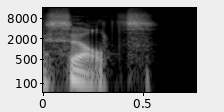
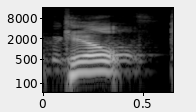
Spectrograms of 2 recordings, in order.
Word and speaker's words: Celts: Well, I say Celts, but obviously somebody out there's me like, it's pronounced Celts, you jerk. – Trick or treat, laddie. – The Celts. I say Celts because I think of the Celtics.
